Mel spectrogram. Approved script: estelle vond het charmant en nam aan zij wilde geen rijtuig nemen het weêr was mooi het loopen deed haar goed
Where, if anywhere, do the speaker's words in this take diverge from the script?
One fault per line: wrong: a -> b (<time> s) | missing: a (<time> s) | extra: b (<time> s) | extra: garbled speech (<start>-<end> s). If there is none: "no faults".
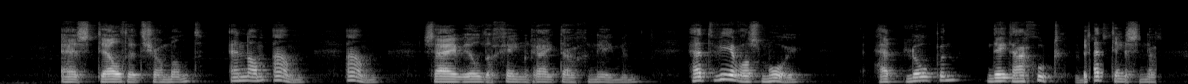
missing: vond (1.2 s)
extra: aan (3.4 s)
extra: garbled speech (10.7-11.6 s)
